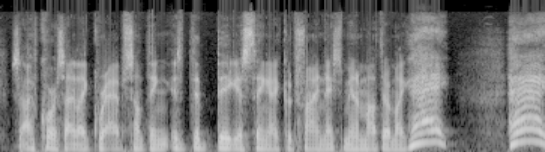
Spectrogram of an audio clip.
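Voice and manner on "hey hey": put-on shrill, very high shouted yell. Speaker recalls thinking someone was in the house, retelling his own yell. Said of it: "I'm yelling".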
